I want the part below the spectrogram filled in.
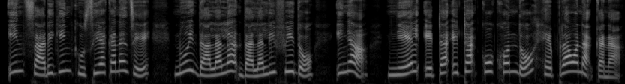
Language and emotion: Santali, happy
